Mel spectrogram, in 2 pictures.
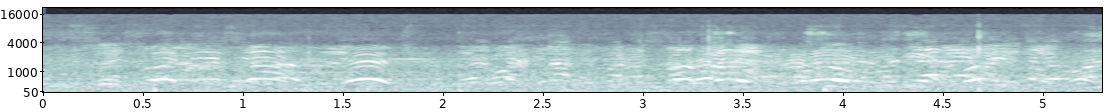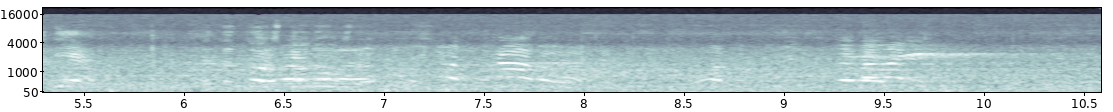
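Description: Several voices shouting short calls across a football pitch during play, overlapping and unintelligible, over a steady outdoor background noise.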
